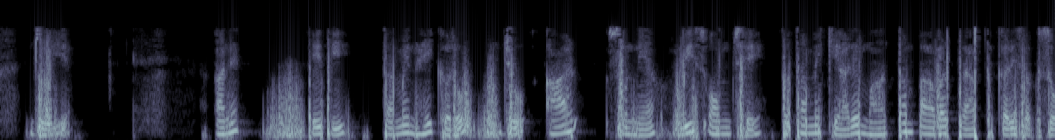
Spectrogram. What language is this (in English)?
Gujarati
